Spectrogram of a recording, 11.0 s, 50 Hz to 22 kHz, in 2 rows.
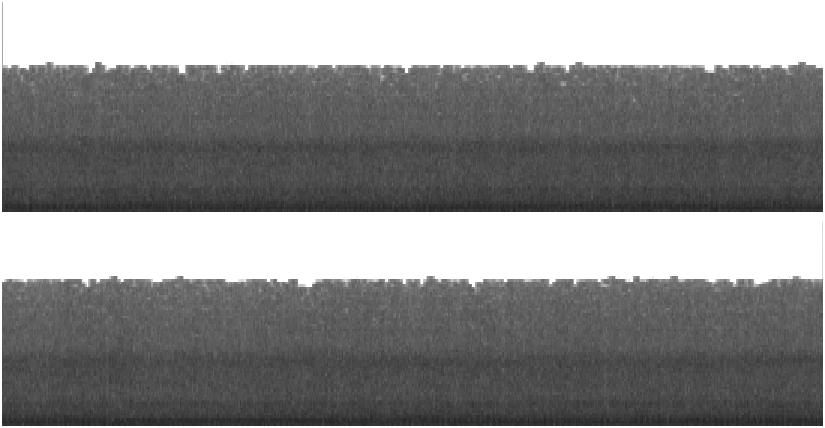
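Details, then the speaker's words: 1974 Cushman Truckster after a wiring fix and a cold start with a pressurised fuel tank: a steady, even idle with a smooth, unchanging beat and no knocks or misses, running normally. "well it is great to hear it run again it's been a while glad it runs"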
